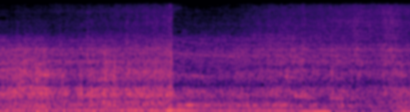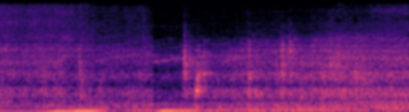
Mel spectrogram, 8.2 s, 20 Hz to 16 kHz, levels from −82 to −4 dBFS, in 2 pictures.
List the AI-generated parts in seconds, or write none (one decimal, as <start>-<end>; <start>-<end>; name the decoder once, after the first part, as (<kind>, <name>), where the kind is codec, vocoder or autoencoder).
none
